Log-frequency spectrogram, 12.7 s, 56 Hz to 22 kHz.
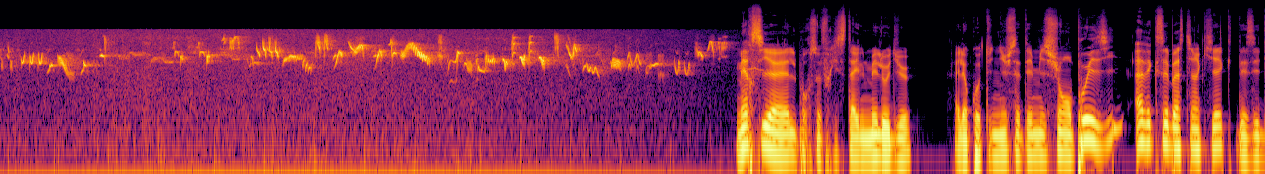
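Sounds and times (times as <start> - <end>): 
garden warbler singing a rapid warbling song: 0.0 - 7.6
speech: 7.4 - 12.6.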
